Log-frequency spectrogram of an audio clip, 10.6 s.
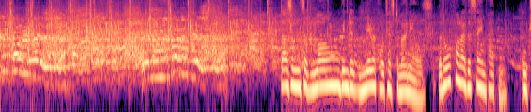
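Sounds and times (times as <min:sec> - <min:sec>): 
hand claps: 0:00.0 - 0:07.3, 0:09.9 - 0:10.4
large church crowd singing in an arena: 0:00.0 - 0:10.6
scattered cheers: 0:00.0 - 0:10.6
speech: 0:05.6 - 0:10.6.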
